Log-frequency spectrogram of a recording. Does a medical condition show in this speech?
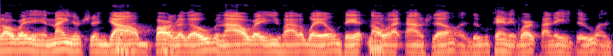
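Yes: Parkinson's.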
